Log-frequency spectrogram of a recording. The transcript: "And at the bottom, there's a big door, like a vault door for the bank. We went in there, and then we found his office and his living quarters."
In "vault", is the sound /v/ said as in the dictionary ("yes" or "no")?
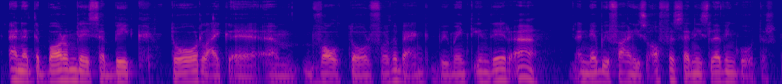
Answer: yes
